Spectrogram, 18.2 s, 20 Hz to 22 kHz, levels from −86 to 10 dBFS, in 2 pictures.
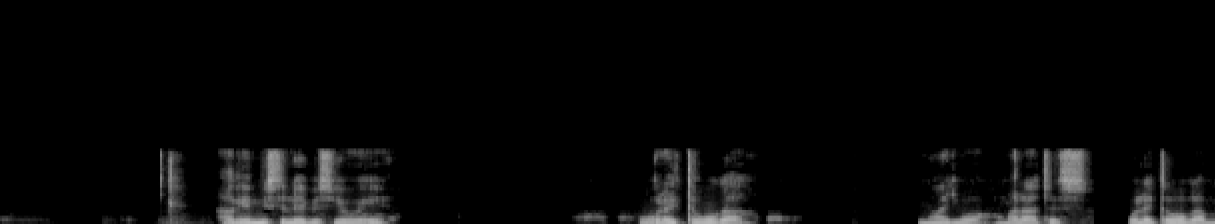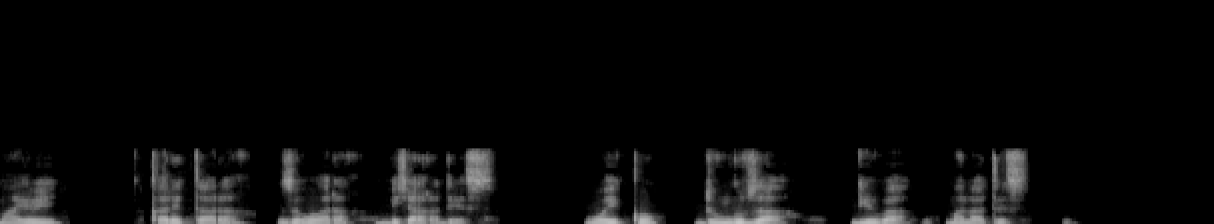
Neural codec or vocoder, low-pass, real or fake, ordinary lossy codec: codec, 16 kHz, 4 kbps, FunCodec, trained on LibriTTS, 50 frames a second; 7.2 kHz; fake; MP3, 48 kbps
